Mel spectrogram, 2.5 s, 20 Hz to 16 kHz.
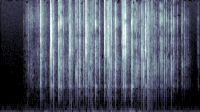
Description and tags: Shaking paint spray balloon 1
Shaking paint spray balloon. Knocking of the ball inside 400ml metal balloon with paint.
Recorder: Tascam DR-40
aerosol, ball, shaking, knock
